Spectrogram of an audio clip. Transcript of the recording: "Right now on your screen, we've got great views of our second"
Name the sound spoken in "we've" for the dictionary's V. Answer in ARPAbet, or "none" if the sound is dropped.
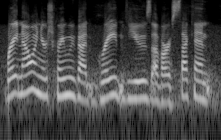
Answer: V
